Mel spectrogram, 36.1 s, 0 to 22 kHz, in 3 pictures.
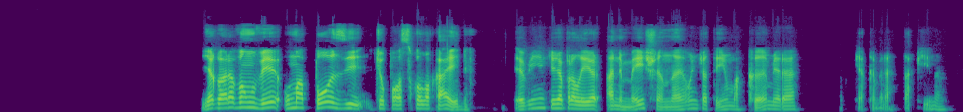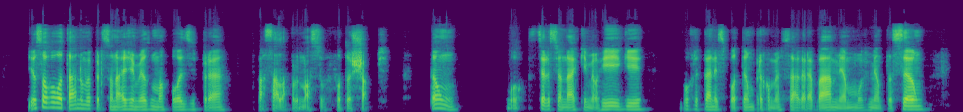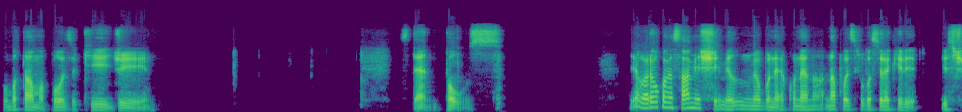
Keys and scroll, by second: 0.2 Tab, 0.5 Tab, 0.7 alt+z.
